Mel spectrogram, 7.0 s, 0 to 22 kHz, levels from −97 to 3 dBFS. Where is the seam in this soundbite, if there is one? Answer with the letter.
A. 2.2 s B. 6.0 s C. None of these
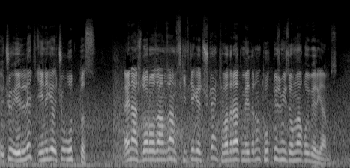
A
